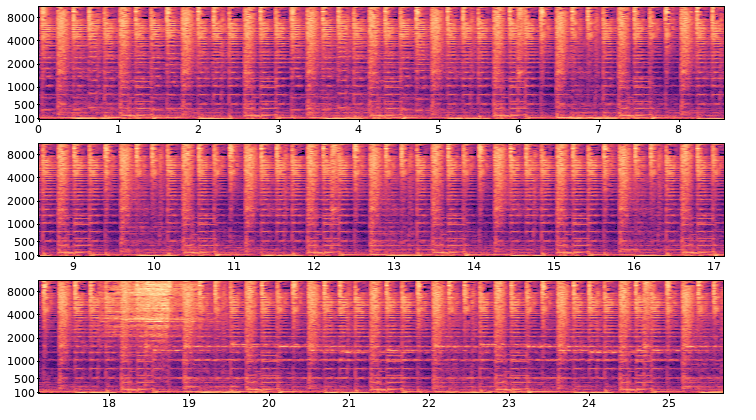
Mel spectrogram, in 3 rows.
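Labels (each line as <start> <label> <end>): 0.0 High-tempo music plays with rhythmic beeping. 25.7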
